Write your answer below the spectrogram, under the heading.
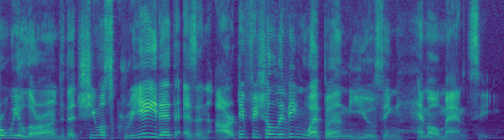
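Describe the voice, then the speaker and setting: Guy narrating game lore, voice jumps up and down a lot, kinda highish, quiet music playing. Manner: animated, explanatory. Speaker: video essayist on game lore. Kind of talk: scripted commentary.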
